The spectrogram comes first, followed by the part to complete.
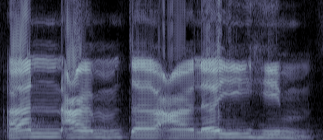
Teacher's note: Kemudian pada lafal amta ada mim mati bertemu ta, izhar syafawi, jelas suara mimnya.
